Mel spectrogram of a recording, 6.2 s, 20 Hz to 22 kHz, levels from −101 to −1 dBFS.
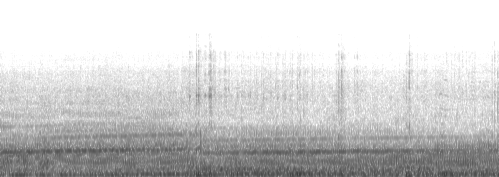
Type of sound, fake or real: fake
